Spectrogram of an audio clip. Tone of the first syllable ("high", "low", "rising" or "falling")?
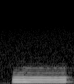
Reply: high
